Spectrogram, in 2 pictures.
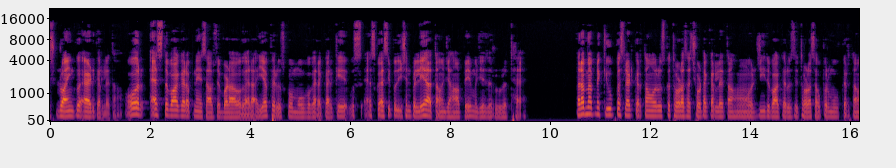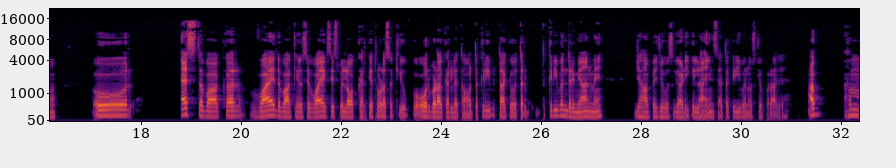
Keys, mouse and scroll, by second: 0.0 click, 2.5 s, 4.1 click, 4.9 g, 10.1 right click, 10.9 click, 12.7 s, 13.9 click, 14.9 g, 18.9 click, 19.9 s, 27.1 click, 30.5 g, 31.2 z.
